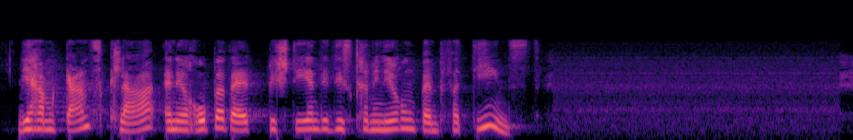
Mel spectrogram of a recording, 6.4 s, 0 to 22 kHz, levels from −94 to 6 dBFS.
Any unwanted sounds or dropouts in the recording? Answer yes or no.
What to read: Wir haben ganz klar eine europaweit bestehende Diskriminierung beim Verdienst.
no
